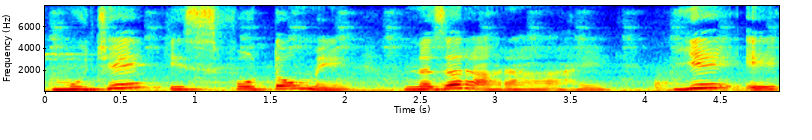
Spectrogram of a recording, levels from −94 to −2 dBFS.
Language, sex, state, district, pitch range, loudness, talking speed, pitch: Hindi, female, Madhya Pradesh, Dhar, 205-270 Hz, -15 LUFS, 120 wpm, 220 Hz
